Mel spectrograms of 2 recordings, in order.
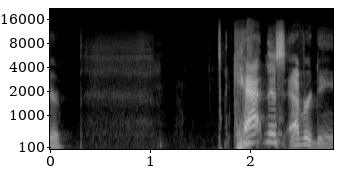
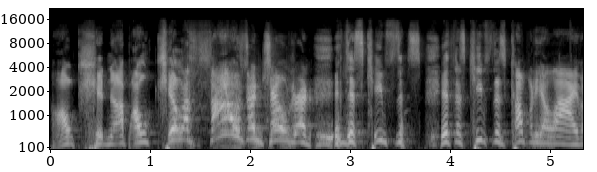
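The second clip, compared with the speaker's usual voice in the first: imitating Waternoose yelling his evil plan; Waternoose villain line; 6 semitones higher than usual. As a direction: shout it like the boss losing his mind. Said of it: "Um, Mister Waternoose, I love him".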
